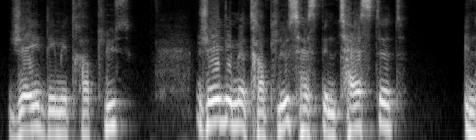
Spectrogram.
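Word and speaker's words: JDemetra+: The results of GDemetra+, it stems from France and hence I try not to pronounce it German or English, GDemetra+.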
